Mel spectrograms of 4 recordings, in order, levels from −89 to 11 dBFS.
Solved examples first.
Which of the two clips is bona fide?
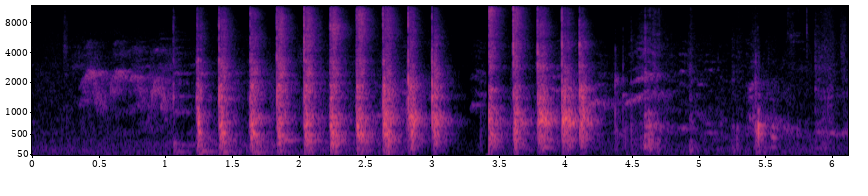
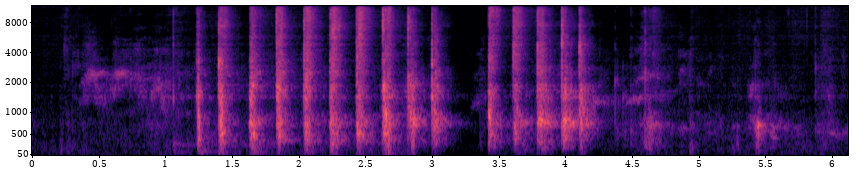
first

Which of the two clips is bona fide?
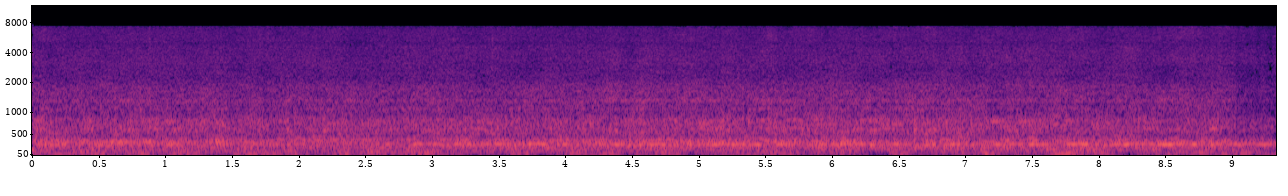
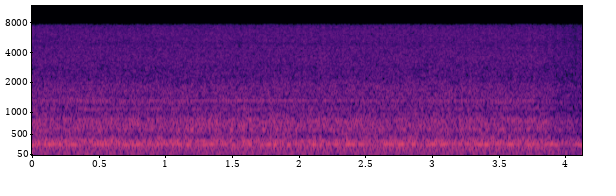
second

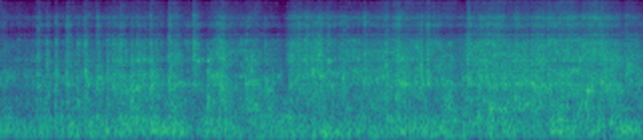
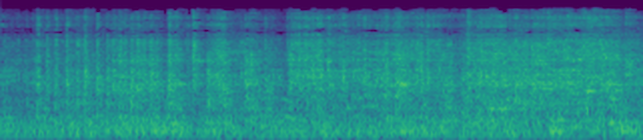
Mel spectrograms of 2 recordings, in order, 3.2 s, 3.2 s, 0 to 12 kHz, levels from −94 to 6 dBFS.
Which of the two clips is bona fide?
second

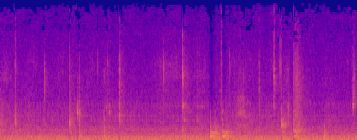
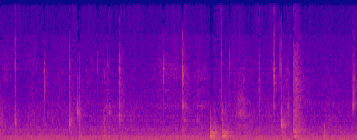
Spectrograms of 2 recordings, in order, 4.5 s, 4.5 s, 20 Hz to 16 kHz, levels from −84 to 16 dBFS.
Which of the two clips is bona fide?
first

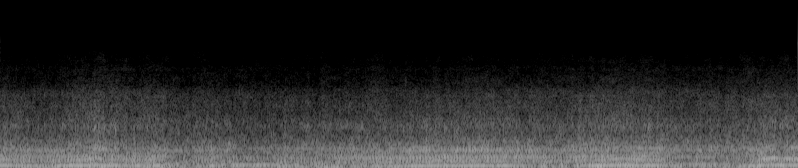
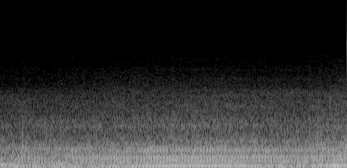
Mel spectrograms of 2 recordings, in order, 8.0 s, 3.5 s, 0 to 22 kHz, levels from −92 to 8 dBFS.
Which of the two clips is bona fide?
second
